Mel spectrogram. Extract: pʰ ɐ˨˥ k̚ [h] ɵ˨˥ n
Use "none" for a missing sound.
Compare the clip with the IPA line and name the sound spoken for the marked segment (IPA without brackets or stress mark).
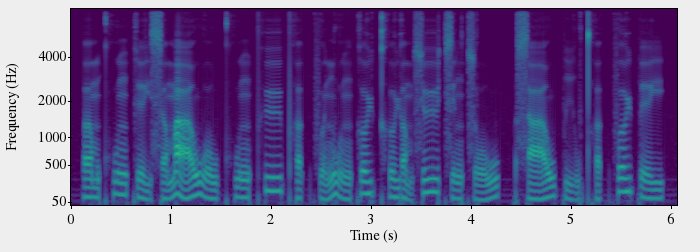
f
